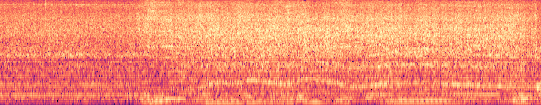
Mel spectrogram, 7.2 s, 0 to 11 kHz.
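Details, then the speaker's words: 2014 Hyundai Accent automatic: engine catches, then revs up cleanly and settles back with no misfire or knock, no longer delayed on throttle; normal revving. "Ayan oh. Tapos may power na. Kanina ano siya delay."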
